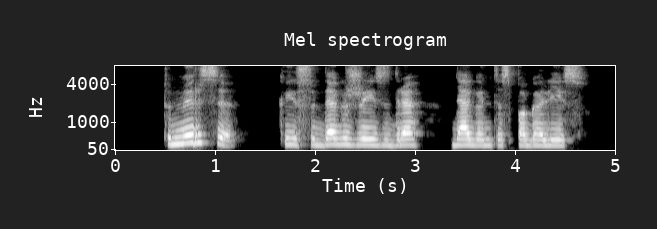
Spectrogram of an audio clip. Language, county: Lithuanian, Kaunas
